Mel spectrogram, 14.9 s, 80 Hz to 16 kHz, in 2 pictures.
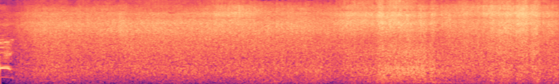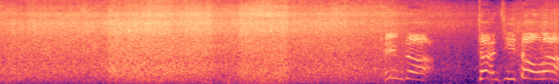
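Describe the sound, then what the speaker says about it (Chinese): Strong wind and crashing waves at sea before a naval fleet sets out to cross the Taiwan Strait, a loud, continuous roar with surging swells that gives way near the end to brief voices. "此大风将连续刮5天5夜，助我们横跨台湾海峡"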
